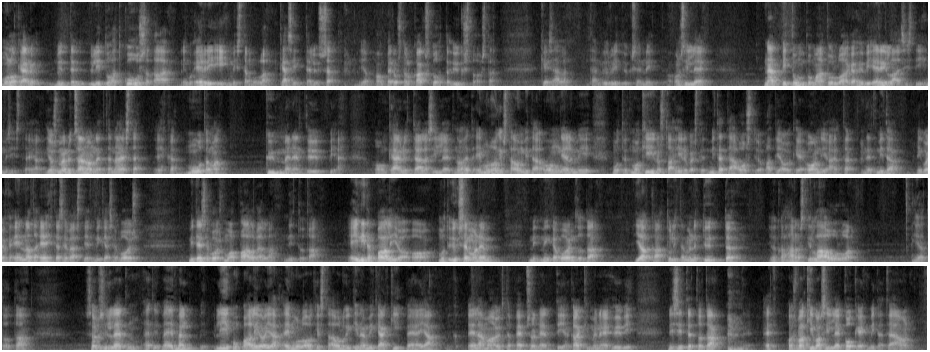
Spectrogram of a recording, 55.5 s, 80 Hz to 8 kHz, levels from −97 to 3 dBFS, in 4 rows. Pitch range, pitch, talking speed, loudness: 85-105 Hz, 95 Hz, 145 wpm, -33 LUFS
